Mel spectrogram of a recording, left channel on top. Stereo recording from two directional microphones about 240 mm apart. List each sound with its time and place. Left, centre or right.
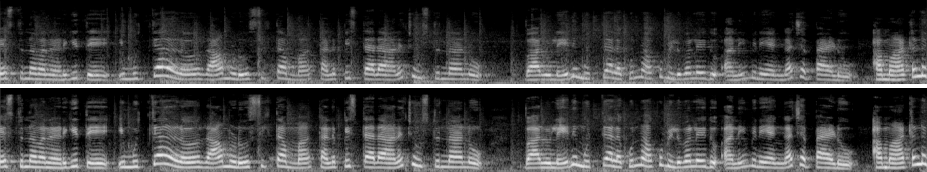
0.0 s a woman's voice: right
